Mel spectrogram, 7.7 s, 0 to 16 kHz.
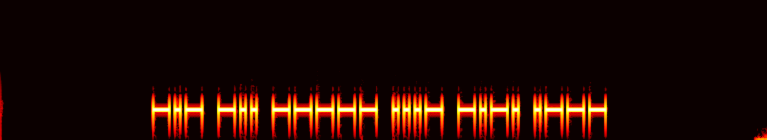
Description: Morse code, heard as a keyed tone, about 22 wpm, 700 Hz. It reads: KD0VCJ
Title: Speed Racing - USA 2x3 Call Signs 22wpm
